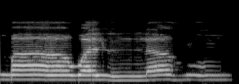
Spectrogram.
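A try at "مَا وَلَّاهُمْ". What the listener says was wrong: Mawalla. Alamnya panjang. Ada alif kecilnya. Mawallahum.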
